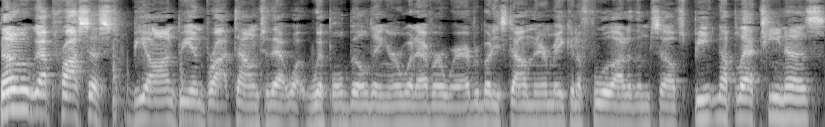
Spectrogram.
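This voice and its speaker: With hardly any pauses, a man speaks fairly quickly at a medium pitch with ordinary variation. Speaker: livestream commentator. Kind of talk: political commentary livestream. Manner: fast; animated.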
